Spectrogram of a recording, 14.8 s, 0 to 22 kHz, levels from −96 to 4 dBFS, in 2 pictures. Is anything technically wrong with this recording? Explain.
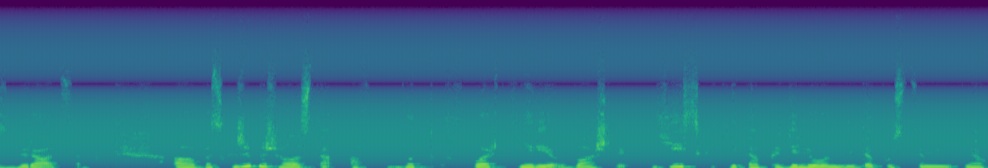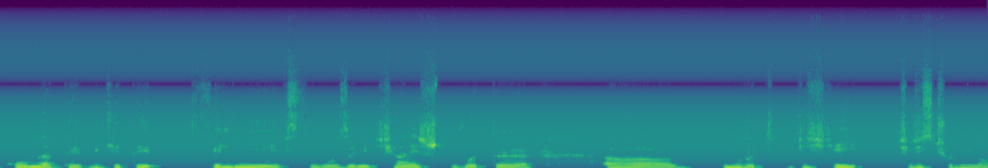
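Yes. DECT cordless phone buzz runs throughout the speech. A nearby DECT handset or base transmits a radio burst every 10 ms, which the audio circuitry rectifies into a steady, thin 100 Hz buzz rich in harmonics, sitting roughly 15 dB below the speech.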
